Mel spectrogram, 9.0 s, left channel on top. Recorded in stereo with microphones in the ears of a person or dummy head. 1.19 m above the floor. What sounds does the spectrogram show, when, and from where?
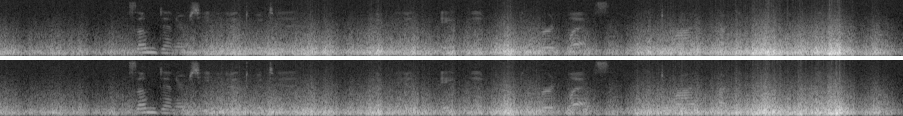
1.3 s a woman speaking: 15° right (ahead or behind)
